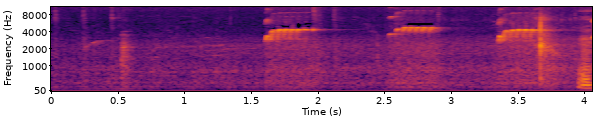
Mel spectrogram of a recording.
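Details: Wild European goldfinches singing outdoors among cypress trees around the neighbourhood, heard from a canary breeding room, give three short bursts of high, liquid twittering, each under a second long, separated by brief pauses.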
